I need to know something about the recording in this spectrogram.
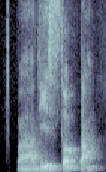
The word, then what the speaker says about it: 맛있었다: 시옷이 디귿으로 된 다음에 연음돼야 된다는 얘기야. 그래서 맛있었다 이렇게 돼야 되는 게 원칙 발음입니다. 여기 있죠. 맛있었다.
